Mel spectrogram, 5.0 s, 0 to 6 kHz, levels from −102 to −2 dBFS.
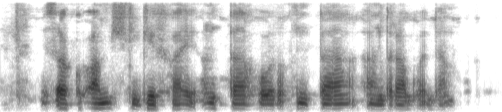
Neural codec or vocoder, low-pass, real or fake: codec, 16 kHz in and 24 kHz out, 1.1 kbps, FireRedTTS-2 codec; 5.4 kHz; fake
